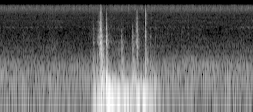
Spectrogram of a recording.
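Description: A wooden door bangs open with a couple of loud knocks.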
